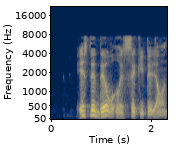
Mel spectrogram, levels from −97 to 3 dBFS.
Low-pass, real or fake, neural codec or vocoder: 7.2 kHz; real; none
